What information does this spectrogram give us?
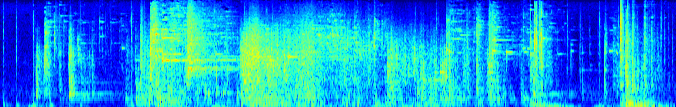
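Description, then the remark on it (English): Game foley of heavy objects dropped at high velocity: they thunk down hard, several dull impacts and clattering crashes piling up over a few seconds, loud, with a final forceful thump near the end. No talking. “I wanted the whole soundscape to be this thing that was really pleasant to listen to, even the if an object is dropped for like a higher velocity, it's nothing really stands out too much.”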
